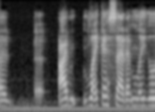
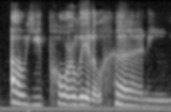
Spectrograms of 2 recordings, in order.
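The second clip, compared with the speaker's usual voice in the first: put-on sugary, sweetly condescending, patronizing grandmotherly tone; 2 semitones higher, 5 dB quieter than usual. Imitating how grandma says bless your heart: imitating grandma, patronizing. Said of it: "means it in a slightly patronizing way".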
